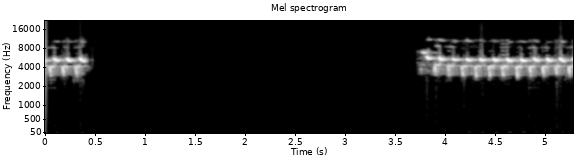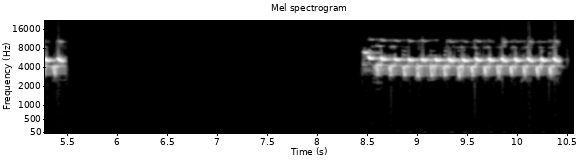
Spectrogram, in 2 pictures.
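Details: European goldfinch singing in the silvestrismo tradition: three bright, high twittering bursts of rapid, buzzy repeated notes, a brief fragment at the start, then two phrases of about two seconds each, separated by silence.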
